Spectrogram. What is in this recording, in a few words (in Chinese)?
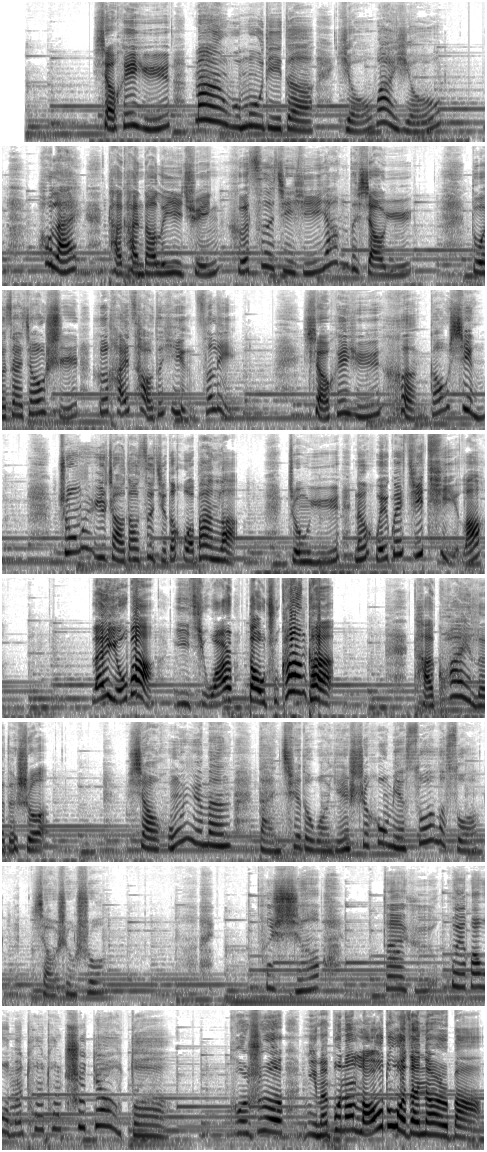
儿童绘本故事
